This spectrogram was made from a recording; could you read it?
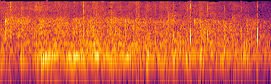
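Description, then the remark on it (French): An audience in Kasaï province applauds the provincial head of the gender, family and children division, steadily for about four seconds, a dense wash of many hands clapping with scattered sharper claps, holding an even level throughout. “Est-ce qu'on peut également l'applaudir?”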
